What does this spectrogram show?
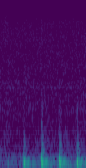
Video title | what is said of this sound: Trimming a Stoneware Bowl | It's a very dead sound.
